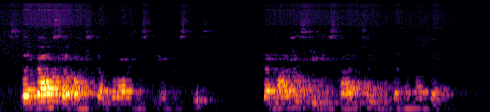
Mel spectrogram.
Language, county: Lithuanian, Vilnius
